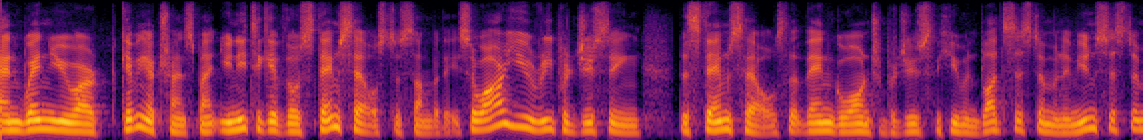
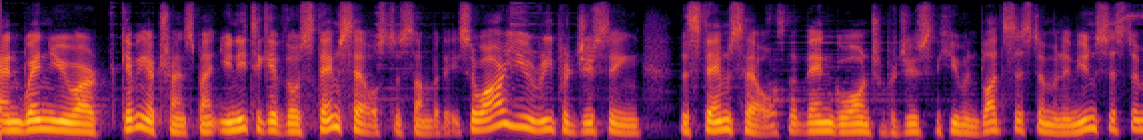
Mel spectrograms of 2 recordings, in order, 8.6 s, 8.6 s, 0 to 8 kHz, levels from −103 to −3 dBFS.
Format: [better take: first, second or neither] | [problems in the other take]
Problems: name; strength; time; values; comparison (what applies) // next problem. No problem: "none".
first | noise reduction (neural mask model DeepFilterNet 3)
